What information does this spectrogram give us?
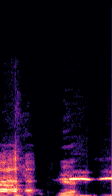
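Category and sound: human body sound, human whistling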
